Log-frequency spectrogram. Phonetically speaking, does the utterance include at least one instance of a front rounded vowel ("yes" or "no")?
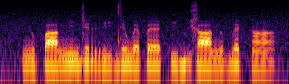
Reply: no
